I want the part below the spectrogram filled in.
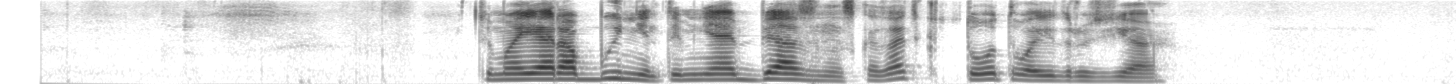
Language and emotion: Russian, angry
